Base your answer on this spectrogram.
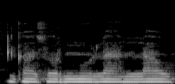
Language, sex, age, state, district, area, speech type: Bodo, male, 18-30, Assam, Kokrajhar, urban, spontaneous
